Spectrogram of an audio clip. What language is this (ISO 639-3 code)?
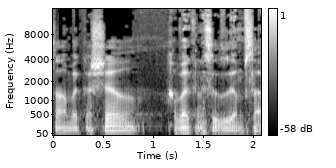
heb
